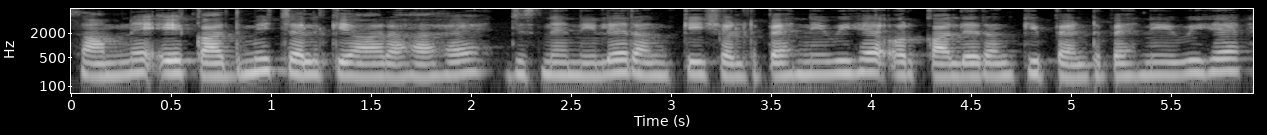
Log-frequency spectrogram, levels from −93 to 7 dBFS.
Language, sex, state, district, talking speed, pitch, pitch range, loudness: Hindi, female, Delhi, New Delhi, 245 wpm, 195 Hz, 185-210 Hz, -21 LUFS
